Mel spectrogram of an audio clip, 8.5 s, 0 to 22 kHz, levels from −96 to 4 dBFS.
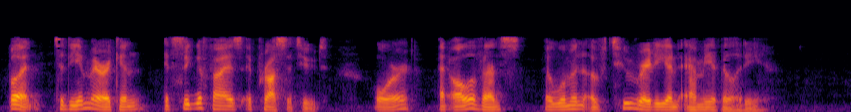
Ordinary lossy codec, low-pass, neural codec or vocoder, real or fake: MP3, 32 kbps; 5.4 kHz; codec, 24 kHz, 3 kbps, HILCodec; fake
